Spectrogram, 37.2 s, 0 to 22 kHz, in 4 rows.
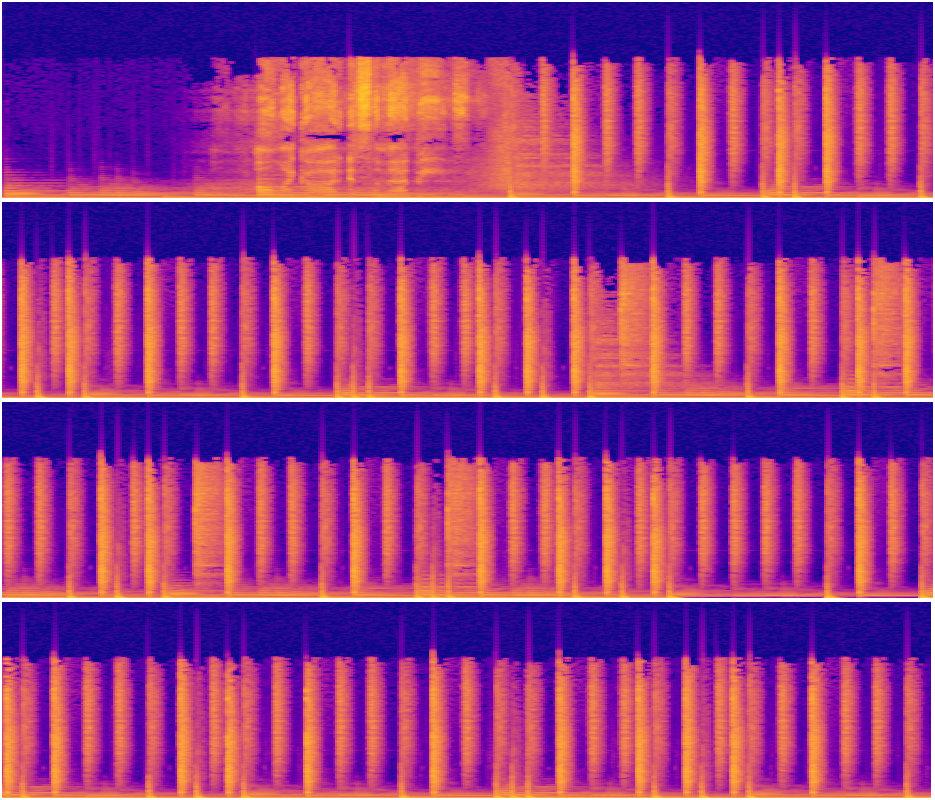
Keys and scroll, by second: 0.2 F3, 28.6 ctrl+z, 29.3 ctrl+z, 35.4 F3.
